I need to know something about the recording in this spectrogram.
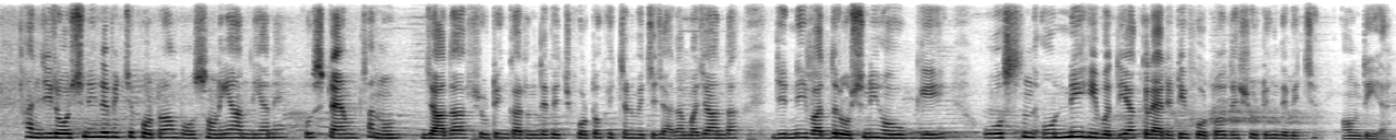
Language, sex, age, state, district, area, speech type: Punjabi, female, 60+, Punjab, Ludhiana, urban, spontaneous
